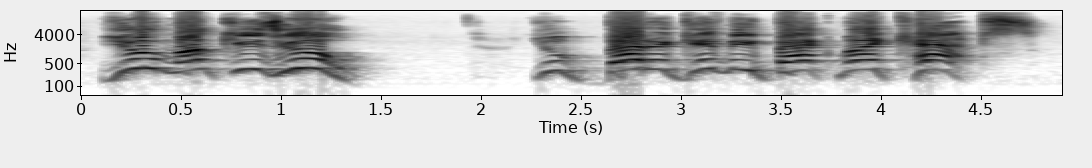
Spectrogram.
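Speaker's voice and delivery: loud, high-pitched acted shout; quite angry peddler. Peddler stamps and warns monkeys, angry storybook shout. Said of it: "Now he felt quite angry".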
